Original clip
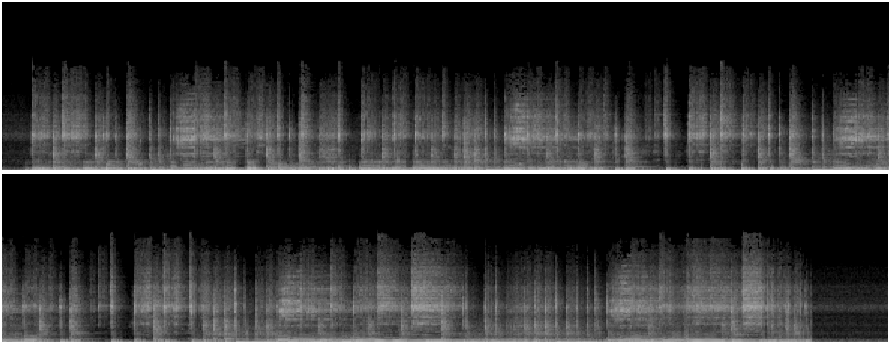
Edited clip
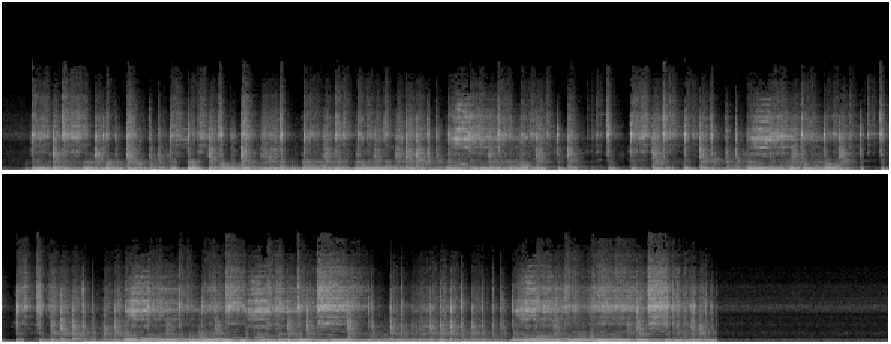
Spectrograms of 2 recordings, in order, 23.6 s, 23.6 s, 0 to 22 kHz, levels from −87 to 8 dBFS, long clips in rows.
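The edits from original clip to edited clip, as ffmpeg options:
-filter_complex "[0:a]asplit=8[a][b][c][d][e][f][g][h];[a]atrim=end=2.262[i];[b]atrim=start=3.028:end=8.62,asetpts=PTS-STARTPTS,afade=t=out:st=5.112:d=0.48:silence=0.446684[j];[c]atrim=start=8.62:end=10.262,asetpts=PTS-STARTPTS,afade=t=in:d=0.004:c=hsin:silence=0.446684[k];[d]atrim=start=10.638:end=12.642[l];[e]atrim=start=13.048:end=13.672[m];[f]atrim=start=14.138:end=17.082[n];[g]atrim=start=2.258:end=3.032[o];[h]atrim=start=17.078[p];[j][k]concat=n=2:v=0:a=1[q];[i][q]acrossfade=d=0.004:c1=hsin:c2=hsin[r];[r][l]acrossfade=d=0.004:c1=hsin:c2=hsin[s];[s][m]acrossfade=d=0.004:c1=hsin:c2=hsin[t];[t][n]acrossfade=d=0.004:c1=hsin:c2=hsin[u];[u][o]acrossfade=d=0.004:c1=hsin:c2=hsin[v];[v][p]acrossfade=d=0.004:c1=hsin:c2=hsin"

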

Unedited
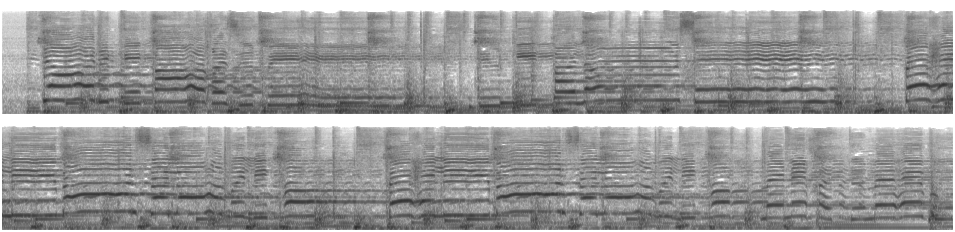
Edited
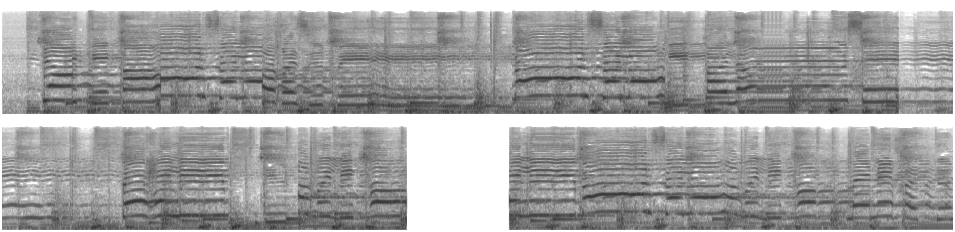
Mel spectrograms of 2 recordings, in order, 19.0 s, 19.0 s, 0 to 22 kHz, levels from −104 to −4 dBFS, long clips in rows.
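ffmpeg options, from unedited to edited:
-filter_complex "[0:a]asplit=15[a][b][c][d][e][f][g][h][i][j][k][l][m][n][o];[a]atrim=end=0.702[p];[b]atrim=start=1.018:end=1.902[q];[c]atrim=start=14.688:end=15.712[r];[d]atrim=start=1.898:end=4.402[s];[e]atrim=start=10.088:end=11.612[t];[f]atrim=start=5.098:end=6.132[u];[g]atrim=start=6.088:end=6.132[v];[h]atrim=start=6.088:end=6.132[w];[i]atrim=start=6.088:end=6.132[x];[j]atrim=start=6.088:end=7.28,asetpts=PTS-STARTPTS,afade=t=out:st=1.188:d=0.004:c=hsin:silence=0.0707946[y];[k]atrim=start=7.28:end=10.092,asetpts=PTS-STARTPTS,afade=t=in:d=1.8:silence=0.0707946[z];[l]atrim=start=4.398:end=5.102[aa];[m]atrim=start=11.608:end=12.69,asetpts=PTS-STARTPTS,afade=t=out:st=1.078:d=0.004:c=hsin[ab];[n]atrim=start=12.69:end=13.72,asetpts=PTS-STARTPTS,volume=0[ac];[o]atrim=start=13.72,asetpts=PTS-STARTPTS,afade=t=in:d=0.004:c=hsin[ad];[p][q]acrossfade=d=0.004:c1=hsin:c2=hsin[ae];[ae][r]acrossfade=d=0.004:c1=hsin:c2=hsin[af];[af][s]acrossfade=d=0.004:c1=hsin:c2=hsin[ag];[ag][t]acrossfade=d=0.004:c1=hsin:c2=hsin[ah];[ah][u]acrossfade=d=0.004:c1=hsin:c2=hsin[ai];[ai][v]acrossfade=d=0.004:c1=hsin:c2=hsin[aj];[aj][w]acrossfade=d=0.004:c1=hsin:c2=hsin[ak];[ak][x]acrossfade=d=0.004:c1=hsin:c2=hsin[al];[y][z]concat=n=2:v=0:a=1[am];[al][am]acrossfade=d=0.004:c1=hsin:c2=hsin[an];[an][aa]acrossfade=d=0.004:c1=hsin:c2=hsin[ao];[ab][ac][ad]concat=n=3:v=0:a=1[ap];[ao][ap]acrossfade=d=0.004:c1=hsin:c2=hsin"

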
